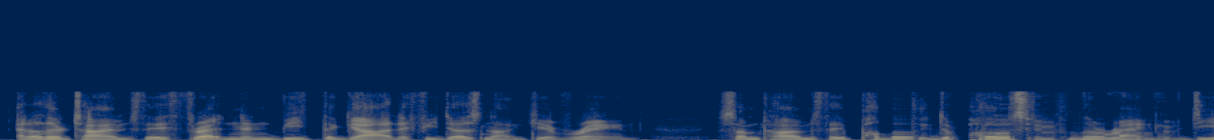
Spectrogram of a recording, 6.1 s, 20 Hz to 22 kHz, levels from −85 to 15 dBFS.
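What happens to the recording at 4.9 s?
Choppy, robotic speech with pieces missing from 4.42 to 5.87 s: repeated packet loss, each gap of up to 89 ms filled by extending the previous sound.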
